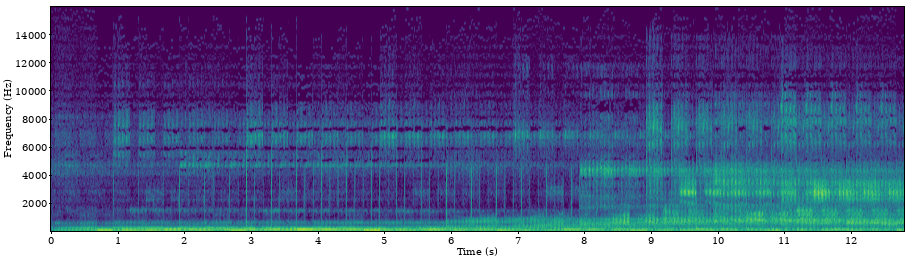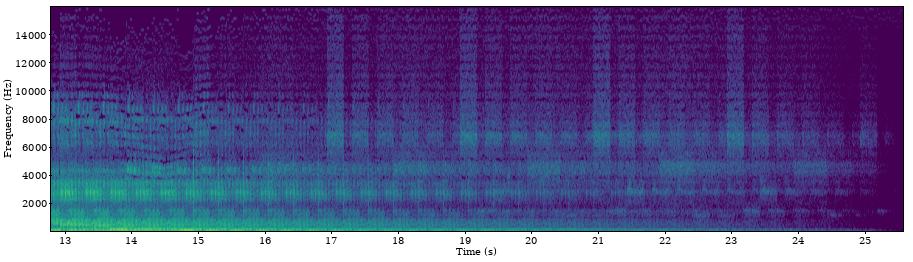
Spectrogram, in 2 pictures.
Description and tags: Deep gated vocal with delay
My voice running through a vocal effects pedal then rhythmicly filtered and delayed in the octatrack.
delay, effects, rhythmic, vocal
